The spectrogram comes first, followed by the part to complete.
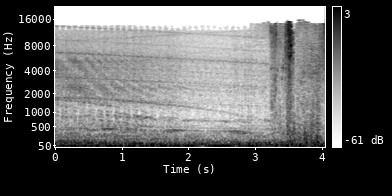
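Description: Film soundtrack sound design: a heavy, continuous low rumble under several tones that glide slowly downward, then two short whooshes near the end.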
